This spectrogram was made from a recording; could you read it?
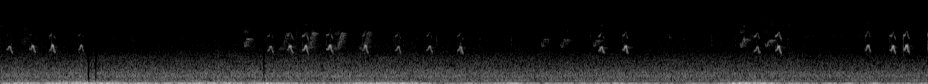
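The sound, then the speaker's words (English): A wild bird toops in clusters of short, high, repeated notes, pausing between bursts, over a steady low rumbling background. No one speaks. “It's a wild bird tooping there.”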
